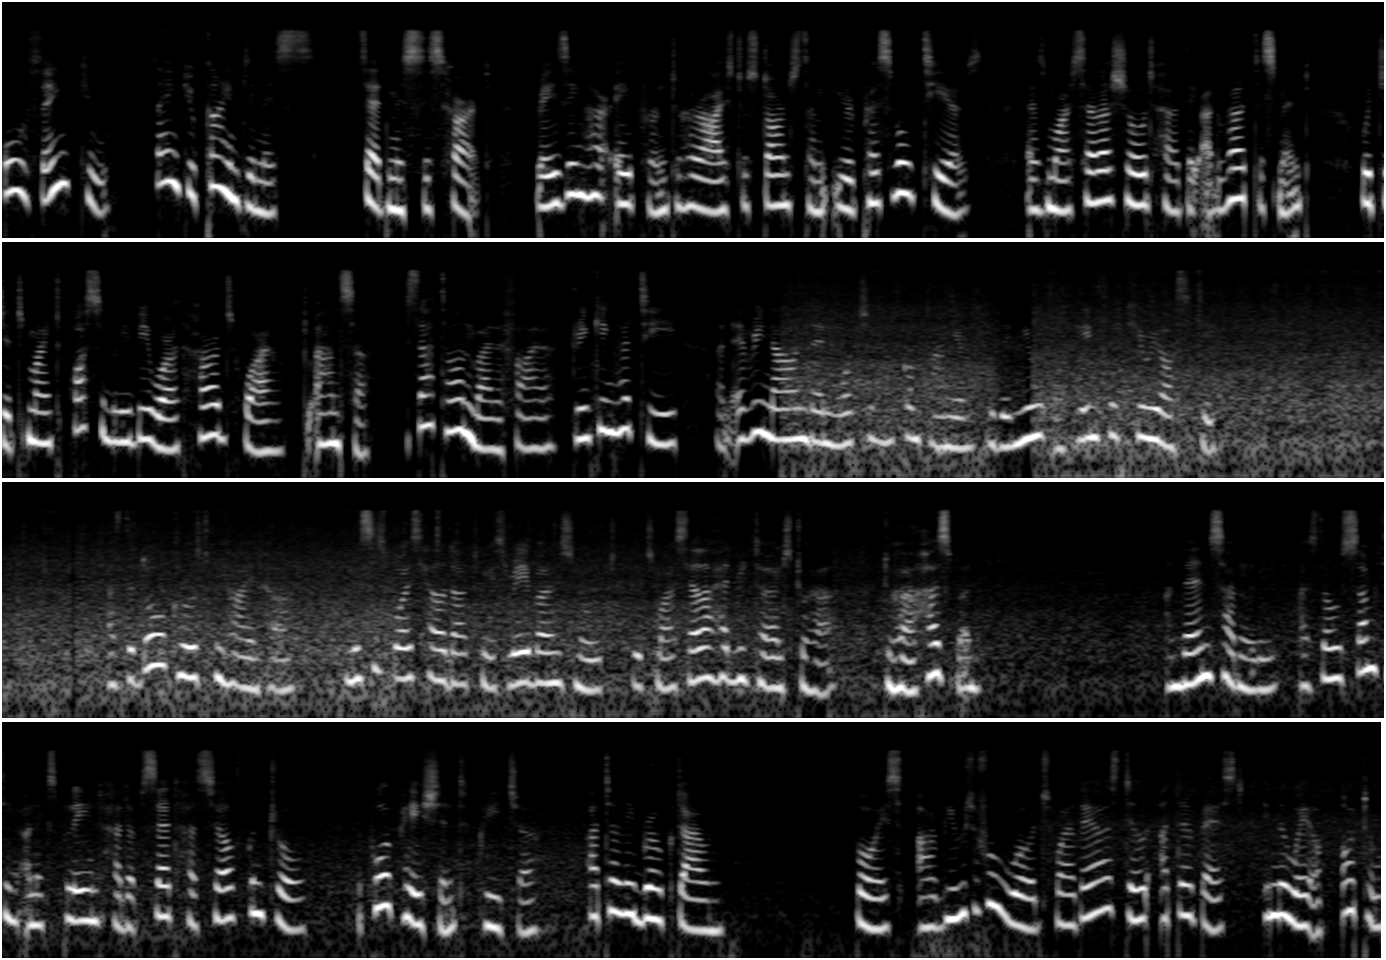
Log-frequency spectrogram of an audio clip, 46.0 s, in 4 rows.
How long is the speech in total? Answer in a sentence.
You can hear the speech for 41 seconds altogether.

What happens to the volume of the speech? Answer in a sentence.
The volume of the speech stays about the same.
